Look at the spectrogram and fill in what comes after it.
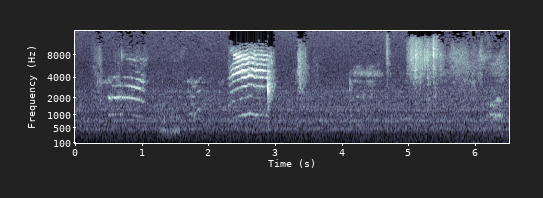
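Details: Young kitten from Gamora's litter of five mewing at an indoor morning feeding; a thin high mew early, then a louder harmonic-rich cry near two and a half seconds, over steady low room hiss and faint handling sounds.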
